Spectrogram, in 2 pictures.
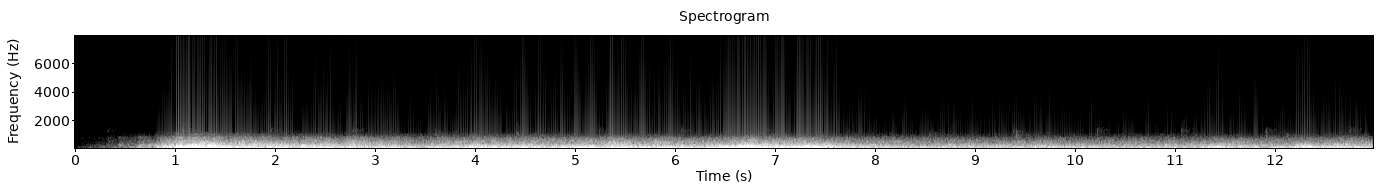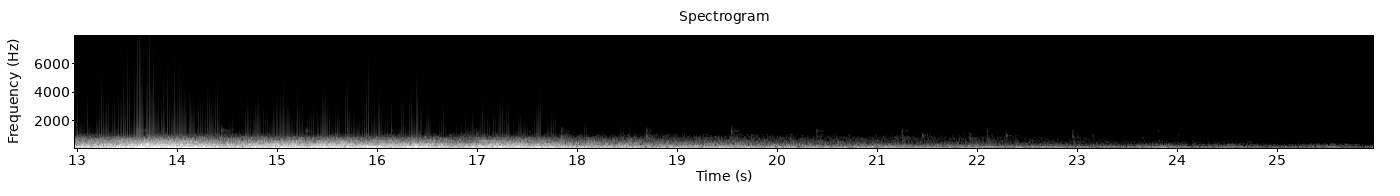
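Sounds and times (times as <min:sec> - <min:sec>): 
distant low thunder rumble: 0:00.8 - 0:18.8.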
